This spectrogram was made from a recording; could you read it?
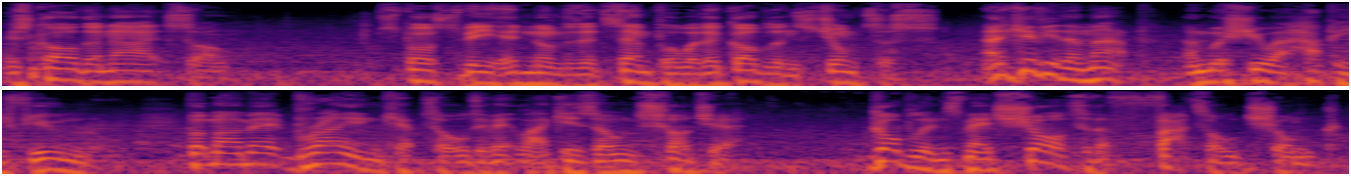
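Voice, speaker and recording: An actor playing a gruff, cynical mercenary rogue in a fantasy game, with a British accent and slangy, sardonic delivery. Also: male voice, fairly low pitch, lively intonation, moderate pace, background noise, lightly acted. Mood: gruff, wry.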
